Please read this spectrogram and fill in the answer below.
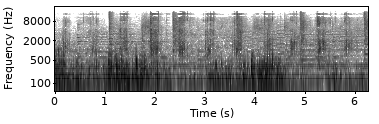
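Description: Wind rumbling and buffeting on the microphone, with music and a regular click about twice a second.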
